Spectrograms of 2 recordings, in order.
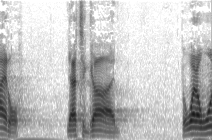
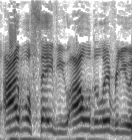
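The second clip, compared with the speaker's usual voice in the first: raised pleading God voice; God crying out; 8 semitones higher, 4 dB louder than usual. Retold or imitated. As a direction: call out to them as God. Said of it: "imagine God crying out to people".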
